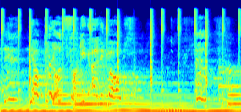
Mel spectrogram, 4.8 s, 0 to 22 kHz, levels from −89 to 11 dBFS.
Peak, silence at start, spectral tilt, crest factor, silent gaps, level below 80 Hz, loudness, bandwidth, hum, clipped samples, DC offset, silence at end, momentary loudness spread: 0 dBFS; 0 s; -4.5 dB/octave; 12 dB; none; -16 dBFS; -14 LUFS; 16.5 kHz; none; under 0.1%; 1%; 0 s; 5 LU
